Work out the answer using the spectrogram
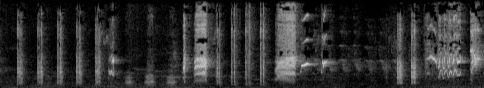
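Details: Black-winged starling, white-eyed champion songbird, singing a morning tutor recording of varied imitated phrases: rapid runs of sharp clicking chips, then harsh squawks, buzzy notes and drawn-out whistles.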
